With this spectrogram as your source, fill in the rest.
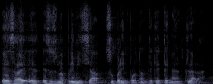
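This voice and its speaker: A man with a Colombian accent and a nasal, raspy voice, hosting a faith-based podcast monologue and sharing personal stories earnestly. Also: medium pitch, fairly even intonation, fairly quick, mellow. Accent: Colombian Spanish. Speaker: podcast host.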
